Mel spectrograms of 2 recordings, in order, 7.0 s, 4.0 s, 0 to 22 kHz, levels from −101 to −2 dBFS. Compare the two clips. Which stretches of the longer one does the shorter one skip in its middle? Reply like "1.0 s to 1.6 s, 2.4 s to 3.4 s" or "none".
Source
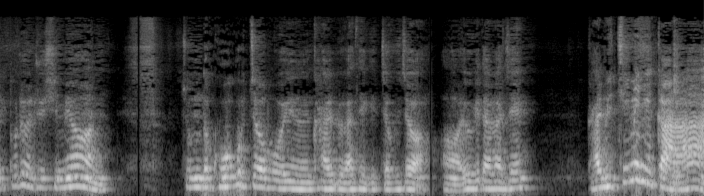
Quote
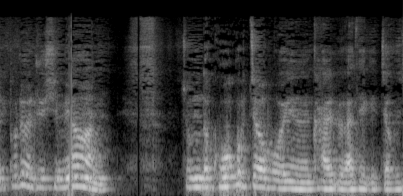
none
